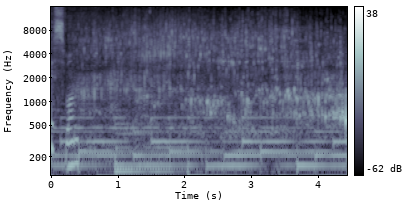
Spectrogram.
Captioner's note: relaxing music; water flowing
